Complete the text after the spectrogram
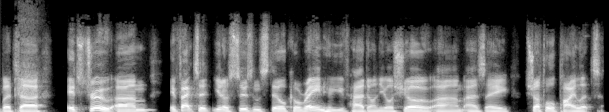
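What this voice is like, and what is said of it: Manchester English accent. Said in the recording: “my Manchester accent”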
